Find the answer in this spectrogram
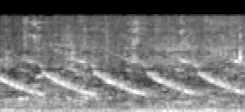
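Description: An electronic alarm sounding a rapid run of falling sweeps, a little over two a second, over a low background rumble.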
